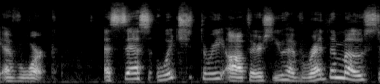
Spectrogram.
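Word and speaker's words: oeuvre: right prop number two I hope I can pronounce author or voir I believe it's how you said how you say that o e u v r e which is an author's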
